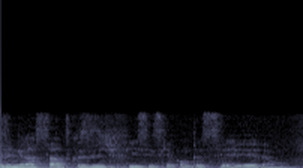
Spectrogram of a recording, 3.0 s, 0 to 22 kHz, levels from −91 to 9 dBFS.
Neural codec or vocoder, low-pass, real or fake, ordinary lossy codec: codec, 16 kHz, 16 kbps, FunCodec, trained on LibriTTS, 50 frames a second; 7.2 kHz; fake; none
